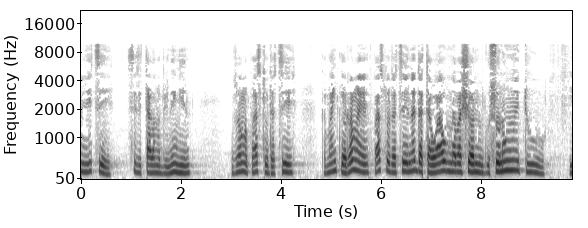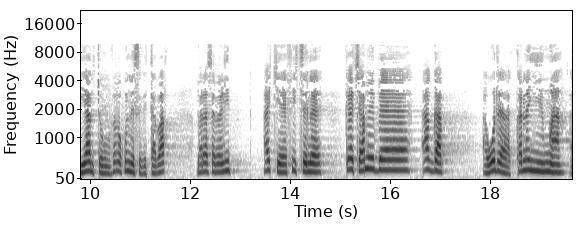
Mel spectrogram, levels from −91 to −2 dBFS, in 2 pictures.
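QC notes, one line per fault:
Throughout: Vorbis compression, likely. Heavy hiss and grain, nothing above 9.7 kHz, roughened treble, which fits a low bitrate around 23 kbps.
3.63–3.65 s and 6.90 s: pre-echo. About 20 ms of hiss creeps in just before sharp attacks, since the codec spreads block noise ahead, softening them.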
